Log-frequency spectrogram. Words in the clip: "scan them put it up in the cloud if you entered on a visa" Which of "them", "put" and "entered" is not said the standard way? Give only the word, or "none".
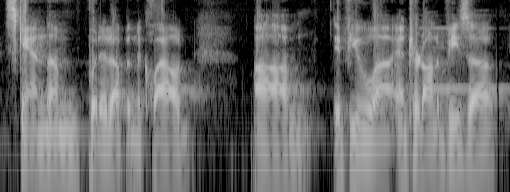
none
